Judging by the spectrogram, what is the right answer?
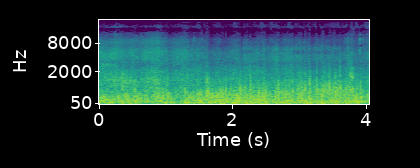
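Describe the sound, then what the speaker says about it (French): Strong, continuous seaside wind at Monastir buffets the microphone with loud, roaring gusts that smother everything else. "il y a tellement de vent, je ne sais même pas si ma voix est audible"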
